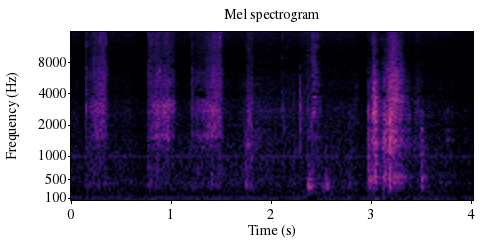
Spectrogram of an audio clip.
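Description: A handheld carbon-fibre brush is swept across the key rows of a white Apple Magic Keyboard, with its thin aluminium body, plastic keys and hollow build. Six separate bright, hissing rub-and-scrape strokes are heard, each fading quickly, with no low end.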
